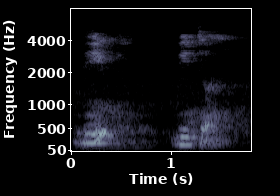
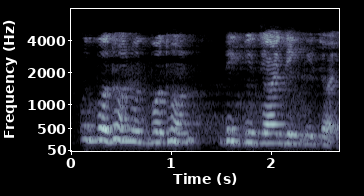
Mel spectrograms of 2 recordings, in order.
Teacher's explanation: সন্ধি বা সমাসবদ্ধ পদের ব ফলা অবিকৃতভাবে উচ্চারিত হয়। যেমন উদ্বোধন উদ্বোধন, দিগ্বিজয় দিগ্বিজয়, এই বটা কিন্তু হুবহু উচ্চারিত হয়।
